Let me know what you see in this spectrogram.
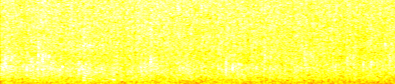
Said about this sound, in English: Ah, I love the rain. Well, is it on a rainy day? It's a heavy rain.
